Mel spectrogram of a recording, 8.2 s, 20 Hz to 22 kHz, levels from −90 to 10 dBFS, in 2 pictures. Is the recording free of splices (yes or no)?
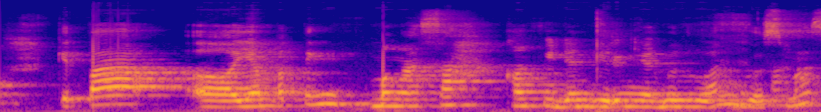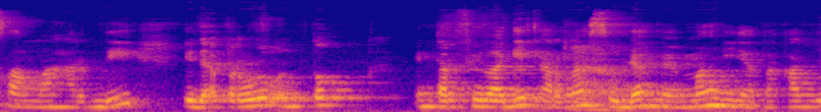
no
